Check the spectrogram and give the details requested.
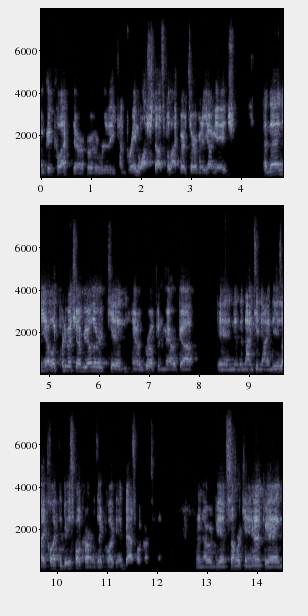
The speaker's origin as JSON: {"language": "English", "town": "New York City", "region": "New York", "country": "United States", "tie": "born or raised there", "also_born_or_lived": "Connecticut", "said": "we moved to Manhattan when I was about 3 or 4 years old, but we kept the house in Connecticut for many years"}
